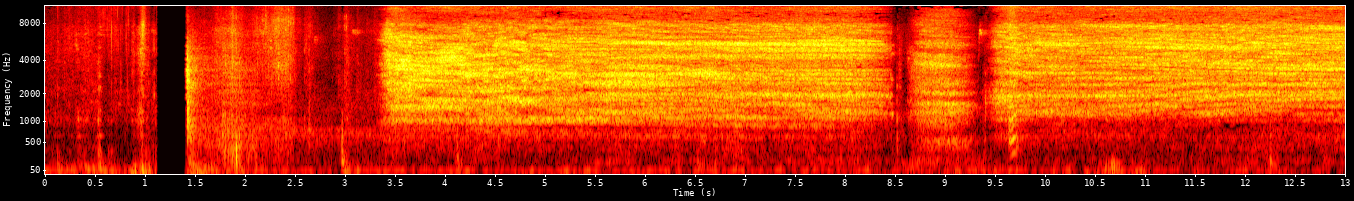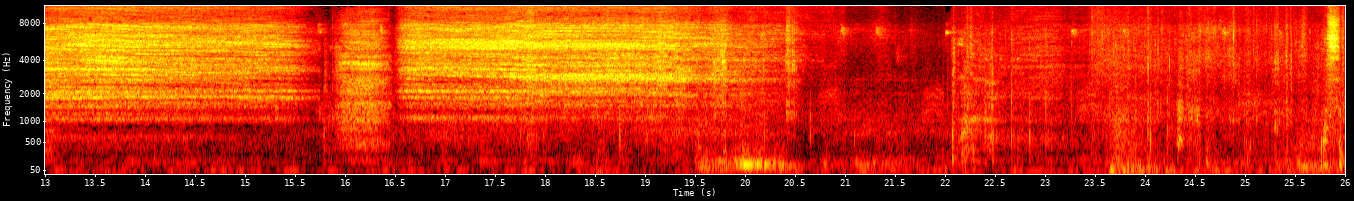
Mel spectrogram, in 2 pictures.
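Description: A man blowing up an inflatable swim buoy by mouth: three long breaths into the valve, each several seconds, with quick pauses to inhale between them. After the third breath comes a short low thump, then handling of the bag.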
